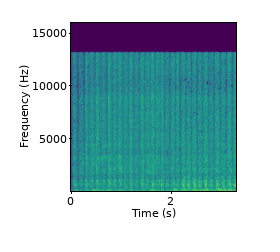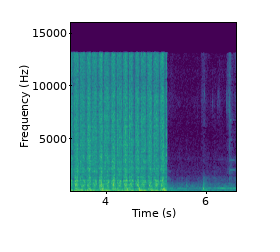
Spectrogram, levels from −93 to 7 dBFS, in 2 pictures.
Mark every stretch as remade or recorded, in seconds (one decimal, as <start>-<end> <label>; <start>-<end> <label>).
0.0-0.6 recorded; 0.6-1.8 remade; 1.8-3.5 recorded; 3.5-4.9 remade; 4.9-6.6 recorded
